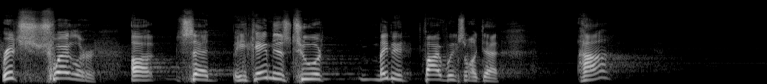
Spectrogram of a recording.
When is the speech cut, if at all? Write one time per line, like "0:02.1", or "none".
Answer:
0:02.9
0:04.1
0:04.6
